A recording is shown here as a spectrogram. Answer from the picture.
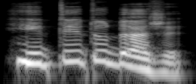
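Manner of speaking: aghast outburst; horrified. A narrator's reading. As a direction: recoil in dismay, pitch up. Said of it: "ужаснулся Руру".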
